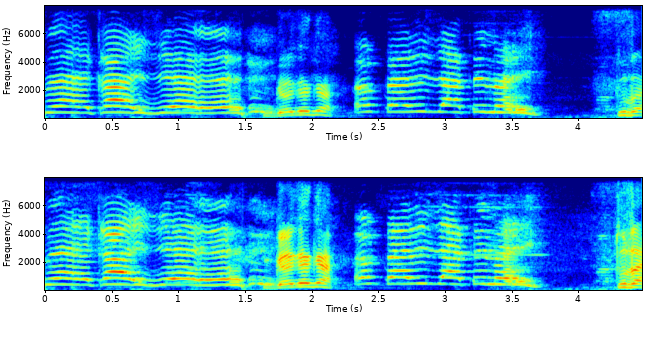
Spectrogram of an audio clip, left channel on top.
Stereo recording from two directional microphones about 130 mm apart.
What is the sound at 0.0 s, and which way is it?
Child singing, 35° left (ahead or behind).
